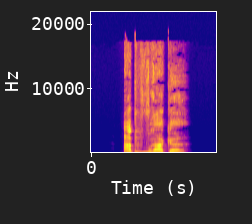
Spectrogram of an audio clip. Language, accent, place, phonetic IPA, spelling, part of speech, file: German, Germany, Berlin, [ˈapˌvʁakə], abwracke, verb, De-abwracke.ogg
- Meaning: inflection of abwracken: 1. first-person singular dependent present 2. first/third-person singular dependent subjunctive I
